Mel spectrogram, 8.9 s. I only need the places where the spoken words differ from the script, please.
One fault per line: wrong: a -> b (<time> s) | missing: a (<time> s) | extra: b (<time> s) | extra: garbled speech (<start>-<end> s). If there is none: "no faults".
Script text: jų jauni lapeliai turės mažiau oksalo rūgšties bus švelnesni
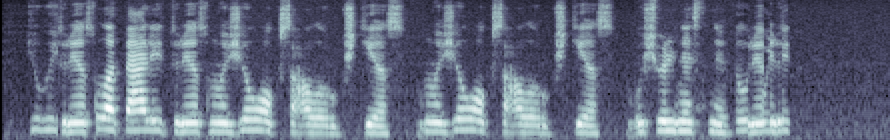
wrong: jauni -> turės (0.6 s)
extra: mažiau oksalo rūgšties (4.3 s)
extra: garbled speech (7.3-7.9 s)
